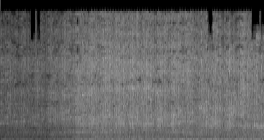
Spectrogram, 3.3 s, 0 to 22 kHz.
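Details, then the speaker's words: 6.7 Cummins hotshot truck, probably a 2017, reassembled after injector replacement for a miss: smooth, steady idle building slightly, firing evenly with no stumble or dropped beat; no miss, all cylinders pulling. "See how she sounds. Yeah. No miss."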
